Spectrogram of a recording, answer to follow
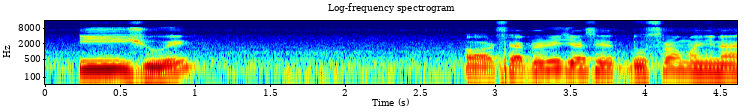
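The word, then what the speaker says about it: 月: Month को Chinese में कहते हैं युए, YUE फोरटोन के साथ, तो ये प्रोनाउंस करेंगे युए युए युए जी।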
